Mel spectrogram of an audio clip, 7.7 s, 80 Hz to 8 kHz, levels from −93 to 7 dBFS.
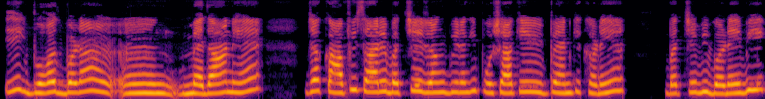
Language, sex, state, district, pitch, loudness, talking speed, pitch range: Hindi, female, Odisha, Nuapada, 290 Hz, -15 LUFS, 165 wpm, 270-315 Hz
